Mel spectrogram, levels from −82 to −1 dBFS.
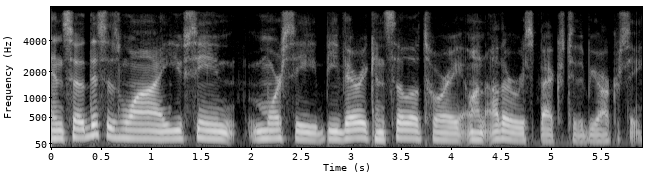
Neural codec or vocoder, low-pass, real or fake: none; 7.2 kHz; real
